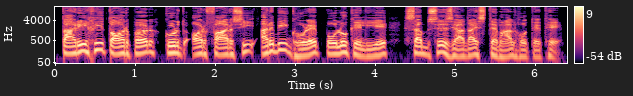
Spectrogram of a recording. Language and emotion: Urdu, neutral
